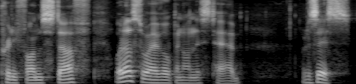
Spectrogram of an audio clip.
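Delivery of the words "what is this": ordinary delivery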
